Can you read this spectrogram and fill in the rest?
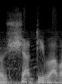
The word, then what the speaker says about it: Xàtiva: Nits al Castell, y diréis, este, ¿por qué pronuncia también el catalán? El catalán o el valenciano, en este caso, Xàtiva, Valencia. Es que yo soy catalán, entonces pronuncio bien.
